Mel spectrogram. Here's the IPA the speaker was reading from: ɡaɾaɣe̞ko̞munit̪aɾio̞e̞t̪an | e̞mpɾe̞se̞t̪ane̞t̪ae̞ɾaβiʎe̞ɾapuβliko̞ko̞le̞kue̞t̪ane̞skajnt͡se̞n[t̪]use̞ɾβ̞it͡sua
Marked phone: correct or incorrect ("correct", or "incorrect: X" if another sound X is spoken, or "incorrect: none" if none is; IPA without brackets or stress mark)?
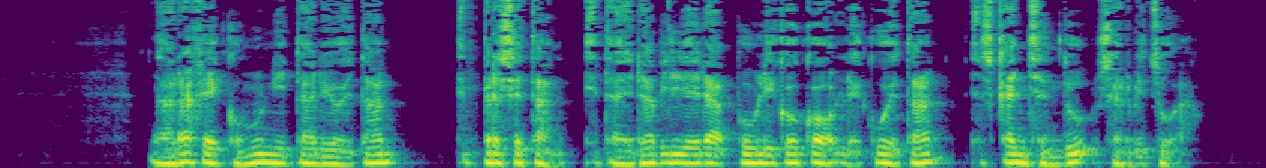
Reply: incorrect: d̪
